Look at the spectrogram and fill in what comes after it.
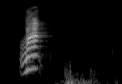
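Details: Rescued baby kittens, Goro and Maru, squabbling on a sofa: one sharp, high, harmonic cry rising then falling, followed by a soft low rustle.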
